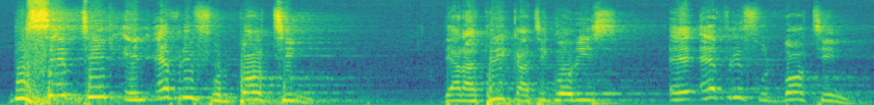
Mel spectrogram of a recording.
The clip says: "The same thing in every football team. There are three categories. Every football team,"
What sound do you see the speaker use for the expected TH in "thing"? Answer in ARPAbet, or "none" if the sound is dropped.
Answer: T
